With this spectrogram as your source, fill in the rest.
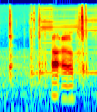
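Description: A key clicks in a vehicle's ignition.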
